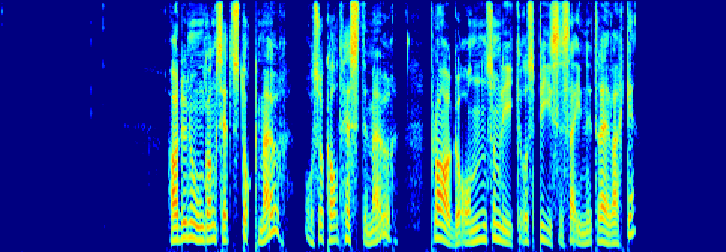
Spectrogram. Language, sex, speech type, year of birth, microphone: Norwegian, male, read, 1952, Sennheiser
